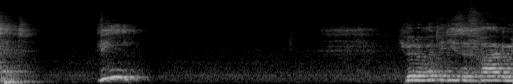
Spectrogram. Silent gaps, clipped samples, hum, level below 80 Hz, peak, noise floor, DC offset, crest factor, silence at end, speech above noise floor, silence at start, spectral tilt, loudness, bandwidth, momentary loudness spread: none; under 0.1%; none; -50 dBFS; -12 dBFS; -57 dBFS; under 0.1%; 16 dB; 0 s; 33 dB; 0 s; -6 dB/octave; -26 LUFS; 15 kHz; 24 LU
